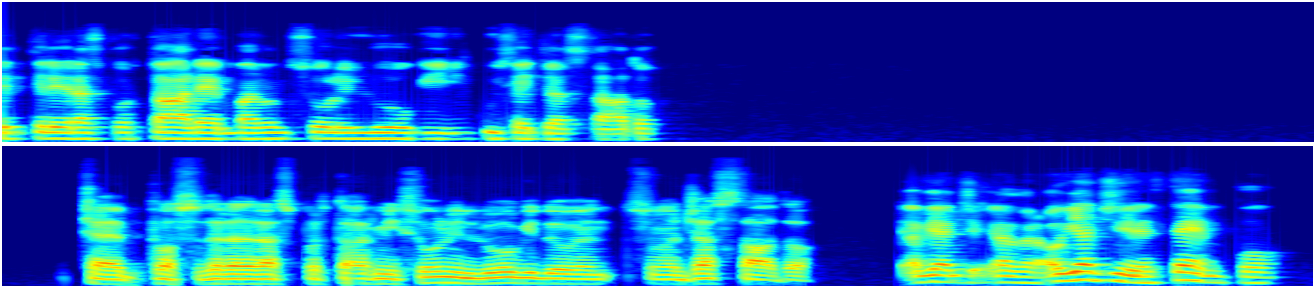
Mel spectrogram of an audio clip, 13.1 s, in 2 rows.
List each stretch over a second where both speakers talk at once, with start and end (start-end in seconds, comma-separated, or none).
none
